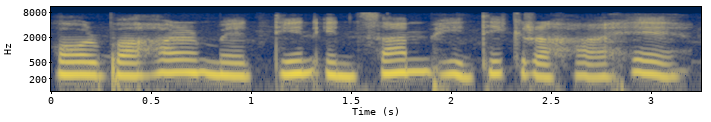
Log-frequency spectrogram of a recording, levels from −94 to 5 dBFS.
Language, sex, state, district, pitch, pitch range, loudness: Hindi, female, Arunachal Pradesh, Papum Pare, 250 Hz, 240-270 Hz, -13 LUFS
